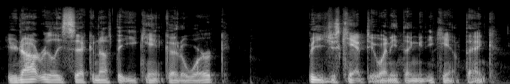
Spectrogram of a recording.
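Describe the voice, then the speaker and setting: A man's voice: low-pitched, steady tone, brisk, creaky, sharp tone, no echo, clean studio sound. A man co-hosting a TV podcast, joking wryly in casual banter. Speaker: podcast co-host. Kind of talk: casual chat.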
